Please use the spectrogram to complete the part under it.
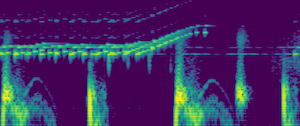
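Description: Coins chime in quick succession.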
